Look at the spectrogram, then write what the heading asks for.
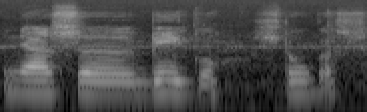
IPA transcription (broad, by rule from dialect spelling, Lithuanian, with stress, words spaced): ˈnʲɛs ˈbʲeːɡʊ ˈstoːɡɐs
